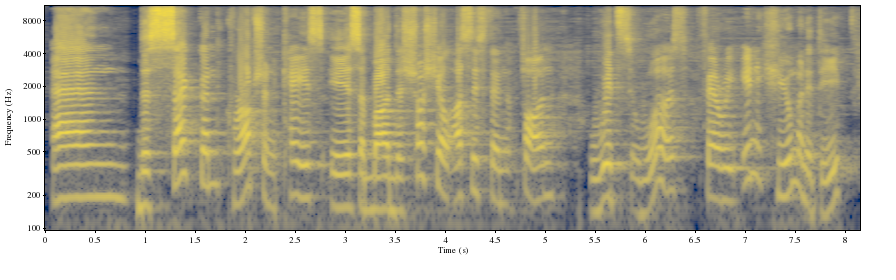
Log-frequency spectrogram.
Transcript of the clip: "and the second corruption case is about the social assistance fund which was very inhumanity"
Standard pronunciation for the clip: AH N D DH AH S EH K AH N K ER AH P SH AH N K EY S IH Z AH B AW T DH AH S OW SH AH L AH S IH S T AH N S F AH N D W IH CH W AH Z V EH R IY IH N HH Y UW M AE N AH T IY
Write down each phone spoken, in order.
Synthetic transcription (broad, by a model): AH N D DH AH S EH K AH N K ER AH P SH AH N K EY S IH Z AH B AW T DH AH S OW SH AH L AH S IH S T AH N F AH N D W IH S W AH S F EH R IY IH N HH Y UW M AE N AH T IY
